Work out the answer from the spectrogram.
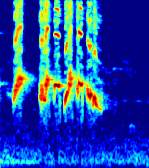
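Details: Red-whiskered bulbul showing off its song repertoire: a short, clear phrase of five or six quick liquid whistled notes, rising then falling, lasting about a second.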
